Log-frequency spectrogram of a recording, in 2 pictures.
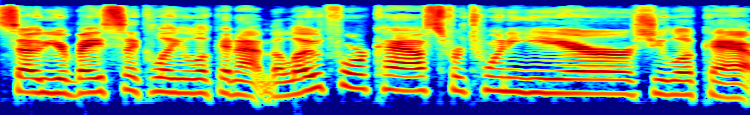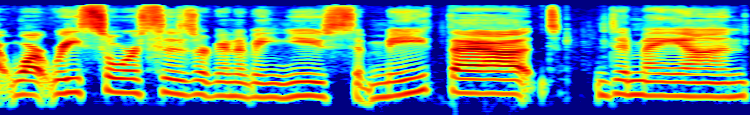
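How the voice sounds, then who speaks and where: A woman's medium-pitched voice in a Southern US accent, with ordinary pitch variation and hardly any pauses, on a very clean, dry, close recording with no echo and a silent background. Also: moderate pace. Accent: Southern US (Georgia). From West Georgia, US South. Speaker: state utility regulator staff director. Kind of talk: interview conversation. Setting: outdoors on a rooftop.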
